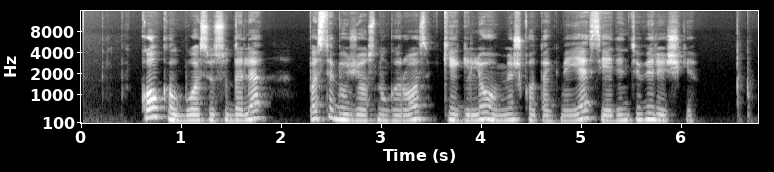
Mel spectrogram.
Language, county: Lithuanian, Kaunas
